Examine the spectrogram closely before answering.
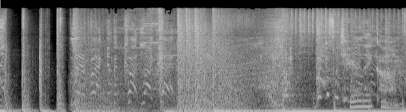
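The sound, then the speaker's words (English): Gunfire rakes an orange Lamborghini during a chase involving a tank, opening with a few sharp, separate shots, then giving way to a dense, continuous roar of action noise with low booms and rumbling. “Why are they shooting at me?”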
